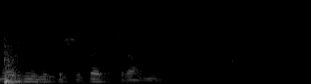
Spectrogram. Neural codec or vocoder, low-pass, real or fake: none; 3.6 kHz; real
